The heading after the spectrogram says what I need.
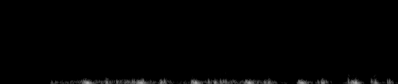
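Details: Brief recording of the uploader's own fast heartbeat: strong, regular, low pounding thumps at about 110 beats a minute.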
